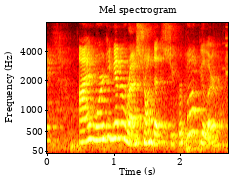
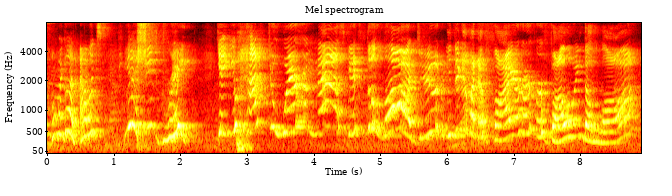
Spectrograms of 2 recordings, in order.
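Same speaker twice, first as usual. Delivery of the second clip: manager defending employee; 7 semitones higher than usual. Acted. Manager telling customer off for complaining, incredulous. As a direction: play the manager, pitched up and dismissive.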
